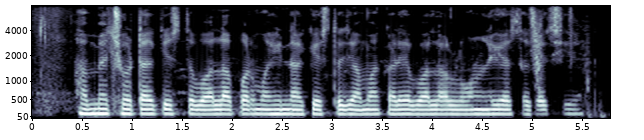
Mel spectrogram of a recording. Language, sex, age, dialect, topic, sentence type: Maithili, male, 18-24, Angika, banking, question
